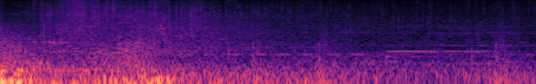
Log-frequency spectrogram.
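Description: Spell blasts in Hogwarts Legacy, Bombarda and Incendio: a loud rumbling explosive whoosh that decays into a crackling, rain-like hiss.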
